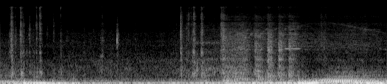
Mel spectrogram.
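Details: 2004 Nissan 350z 3.5 manual, earlier cranked but wouldn't start (suspected immobilizer): brief cranking, then catches within seconds and settles into a low, steady idle; starts normally, with an evap pressure sensor code remaining.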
